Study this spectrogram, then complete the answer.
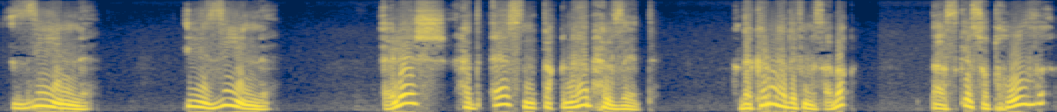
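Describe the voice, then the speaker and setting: A man with a Moroccan Arabic accent teaching French to beginners, repeating each word slowly and spelling out its sounds. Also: a little high, warm tone, breathy edge, no echo. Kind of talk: online language lesson.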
